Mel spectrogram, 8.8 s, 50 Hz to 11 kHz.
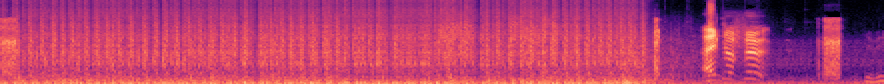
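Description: Machine gun fire from a VAB armoured vehicle in Arma 3, a sustained, dense rattle of automatic bursts for several seconds that cuts off abruptly, followed by a few short voice radio transmissions.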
